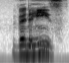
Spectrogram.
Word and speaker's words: Venise: Venise.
